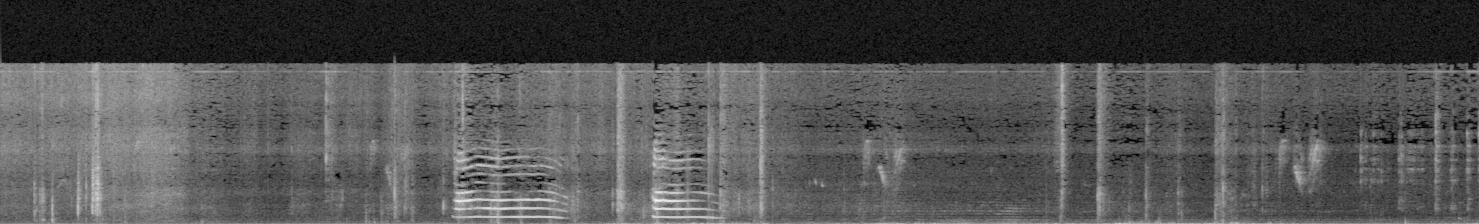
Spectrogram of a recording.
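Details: A family of street cats gathered at a meal: two drawn-out, bending meows a second or so apart, each loud and clear, with low rumbling background noise and scattered clicks.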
